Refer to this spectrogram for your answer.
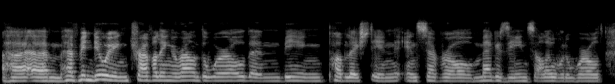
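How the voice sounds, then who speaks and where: Here a woman speaks at a fairly low pitch. Her intonation is monotone and flat. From Netherlands. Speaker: glass artist. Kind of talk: slide presentation. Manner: halting, many fillers and repeats.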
